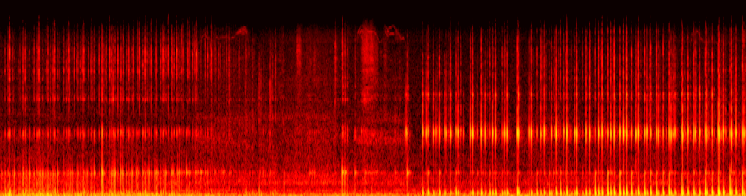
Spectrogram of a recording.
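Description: An empty, hollow, mint-green cup about the size of a drinking glass, apparently matte plastic, is tapped all over its outside with the fingertips of both hands. The result is a fast, uneven patter of soft, dull taps with short, low thuds, over a faint steady tone. The tapping eases off in the middle, then returns louder and crisper for the rest of the clip.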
